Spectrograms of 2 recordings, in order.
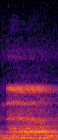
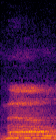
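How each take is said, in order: Both takes have the same delivery.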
